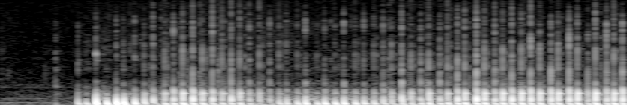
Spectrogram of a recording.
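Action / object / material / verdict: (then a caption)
tap / small plastic food container / plastic / none. A small, round, white plastic Tupperware food container, hollow and apparently empty, is held in one hand and tapped quickly with the fingertips. After a brief near-silence, a fast, continuous run of dull, low, hollow thuds begins and carries on steadily to the end, each tap short with almost no ring.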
